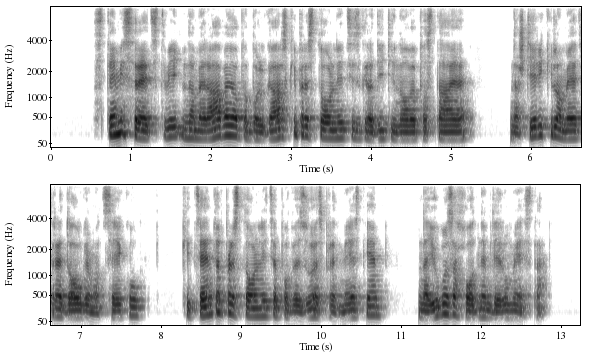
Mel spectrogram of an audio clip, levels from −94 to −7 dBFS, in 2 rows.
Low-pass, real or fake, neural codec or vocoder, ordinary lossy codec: none; real; none; none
